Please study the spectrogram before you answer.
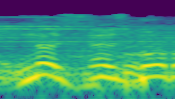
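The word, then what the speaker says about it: Nøddesbo: Nous, dans le handball, on a toujours appelé Jesper Nodesbo à la française. Nodesbo, parce que c'est ici qu'on l'appelle comme ça au Danemark. Et donc, il faut respecter aussi, un tant soit peu, tant qu'on peut, leur prononciation.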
